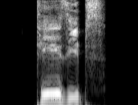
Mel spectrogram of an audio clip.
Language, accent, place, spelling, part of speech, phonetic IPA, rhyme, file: German, Germany, Berlin, Teesiebs, noun, [ˈteːˌziːps], -eːziːps, De-Teesiebs.ogg
- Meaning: genitive of Teesieb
